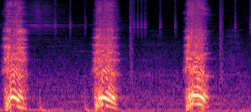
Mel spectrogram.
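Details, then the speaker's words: Person imitates a dog's persistent cough with three harsh, honking bursts about a second apart, illustrating a cough that is cause for concern, such as kennel cough: imitated dog cough. "The dogs will cough a little from time to time, but if you have a persistent cough, and I know if I'm allowed to demonstrate what a dog's cough is like, you hear the dog going,"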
